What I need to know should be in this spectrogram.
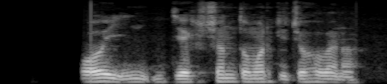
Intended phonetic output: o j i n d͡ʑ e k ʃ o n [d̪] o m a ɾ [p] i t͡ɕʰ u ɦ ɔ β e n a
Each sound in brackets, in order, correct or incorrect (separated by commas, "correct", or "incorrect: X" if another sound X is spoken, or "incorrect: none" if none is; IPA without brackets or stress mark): incorrect: t̪, incorrect: k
